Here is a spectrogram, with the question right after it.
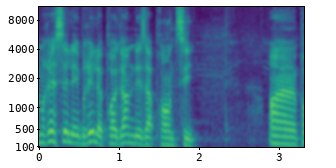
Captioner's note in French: voix de l'interprète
